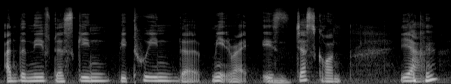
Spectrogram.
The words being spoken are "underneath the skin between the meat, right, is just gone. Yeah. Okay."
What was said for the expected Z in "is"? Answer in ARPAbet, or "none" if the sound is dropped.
S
